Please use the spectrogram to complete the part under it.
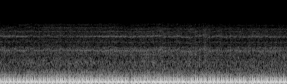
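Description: Motorcycle ridden on an autumn road with no electronic rider aids, its engine droning steadily and loud throughout, close to the rider with no gaps or speech.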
